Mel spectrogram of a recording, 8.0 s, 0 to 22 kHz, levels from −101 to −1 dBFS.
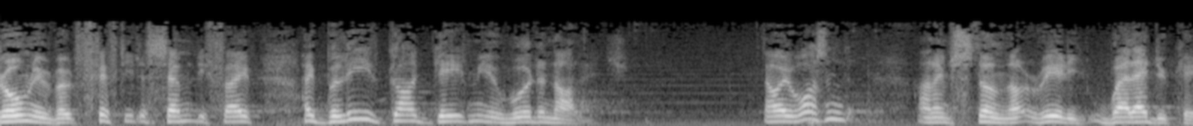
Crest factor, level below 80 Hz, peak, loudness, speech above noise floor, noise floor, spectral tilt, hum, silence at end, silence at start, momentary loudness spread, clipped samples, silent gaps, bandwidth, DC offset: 20 dB; -56 dBFS; -4 dBFS; -24 LUFS; 31 dB; -54 dBFS; -6 dB/octave; 50 Hz at -55 dBFS; 0 s; 0 s; 8 LU; under 0.1%; none; 10.5 kHz; under 0.1%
